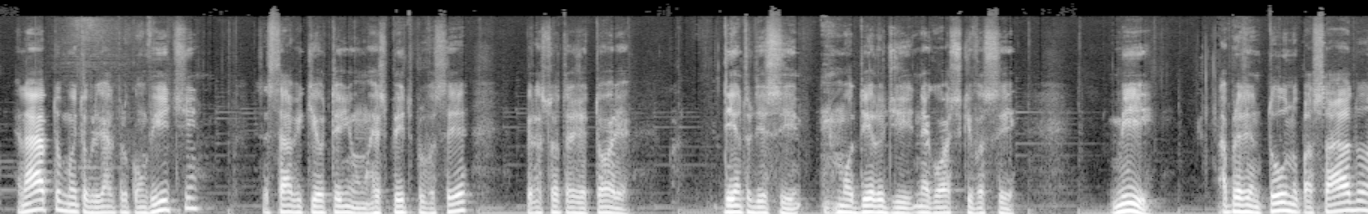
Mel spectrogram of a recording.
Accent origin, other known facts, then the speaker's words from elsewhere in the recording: Londrina region, Paraná, Brazil; also born or lived in Santa Fé, Paraná; Eu sou natural de Santa Fé, no Paraná, uma região próxima a Maringá. Ali. Mas consta nos autos que dois meses após o meu nascimento, a minha família se mudou dessa cidade e fomos para a região de Londrina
